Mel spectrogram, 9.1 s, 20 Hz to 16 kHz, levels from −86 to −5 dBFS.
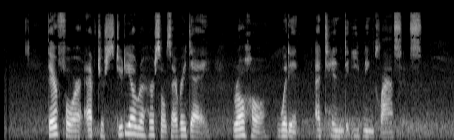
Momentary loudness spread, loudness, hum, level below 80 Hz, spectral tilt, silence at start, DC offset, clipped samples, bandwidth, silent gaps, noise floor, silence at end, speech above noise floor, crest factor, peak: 14 LU; -24 LUFS; none; -70 dBFS; -4.5 dB/octave; 0.95 s; under 0.1%; under 0.1%; 11.5 kHz; none; -52 dBFS; 0.55 s; 28 dB; 20 dB; -4 dBFS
